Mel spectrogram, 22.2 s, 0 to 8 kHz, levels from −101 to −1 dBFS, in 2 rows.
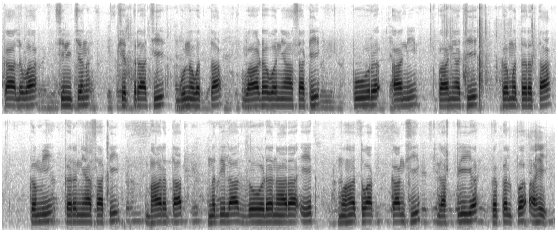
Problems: constant background noise, continuous background conversations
